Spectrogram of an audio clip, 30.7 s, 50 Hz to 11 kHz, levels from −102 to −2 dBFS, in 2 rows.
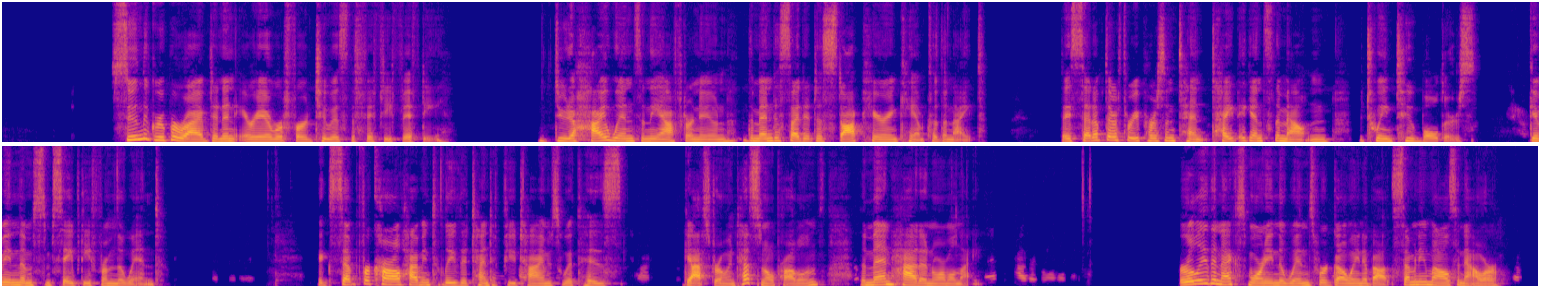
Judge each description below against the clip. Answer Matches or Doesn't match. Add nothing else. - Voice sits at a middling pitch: Matches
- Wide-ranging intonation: Doesn't match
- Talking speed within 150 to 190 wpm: Matches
